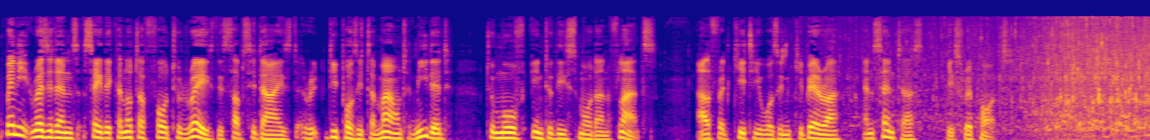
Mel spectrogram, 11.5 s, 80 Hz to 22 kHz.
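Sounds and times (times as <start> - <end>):
speech: 0.0 - 10.6
sewage water gushing through an open trench between blocks of flats: 7.8 - 11.4.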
